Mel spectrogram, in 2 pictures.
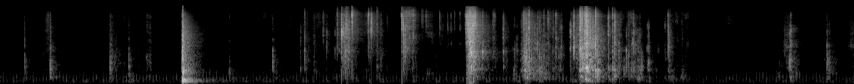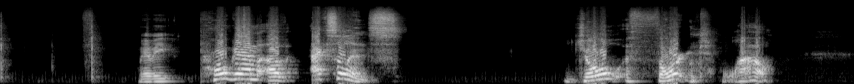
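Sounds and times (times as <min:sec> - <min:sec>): foil wrapper tearing and crinkling: 0:03.0 - 0:06.9.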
